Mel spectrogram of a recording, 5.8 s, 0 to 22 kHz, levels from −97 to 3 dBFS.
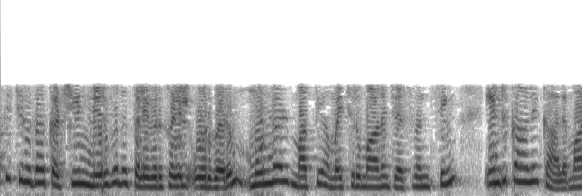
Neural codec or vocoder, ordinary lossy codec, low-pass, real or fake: none; none; 3.6 kHz; real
